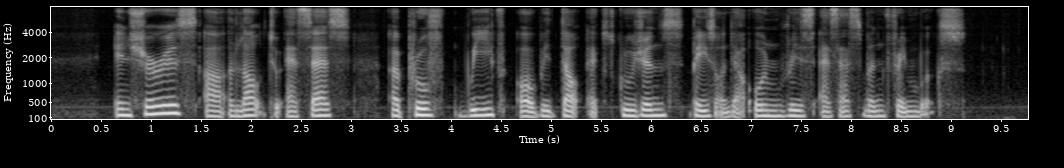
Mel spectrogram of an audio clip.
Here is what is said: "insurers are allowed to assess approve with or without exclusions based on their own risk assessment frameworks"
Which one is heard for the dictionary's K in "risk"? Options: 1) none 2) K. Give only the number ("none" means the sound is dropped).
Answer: 1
